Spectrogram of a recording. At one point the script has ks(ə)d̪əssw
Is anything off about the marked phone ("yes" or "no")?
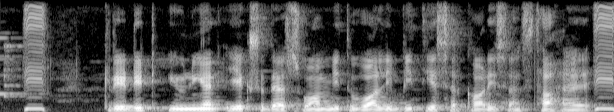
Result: no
